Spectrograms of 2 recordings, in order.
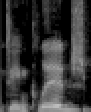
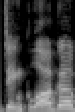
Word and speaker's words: Dinklage: at some point I'm gonna slip and say Dinklage because it's pronounced dinklaga but it's definitely spelled like dinklers and I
